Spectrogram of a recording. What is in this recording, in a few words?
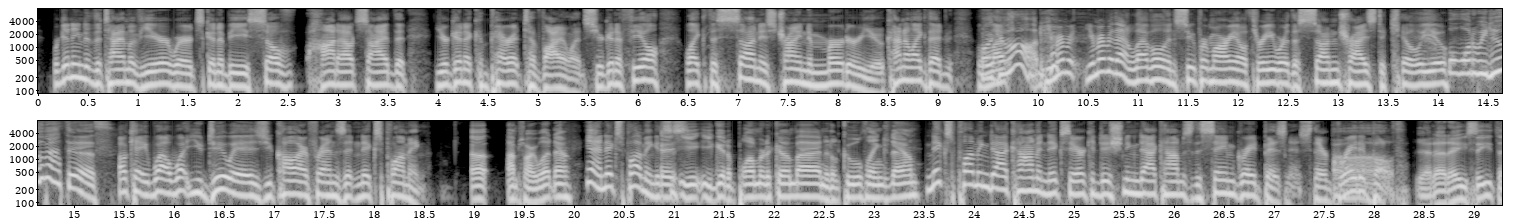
RADIO AD; nicks plumbing radio ads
